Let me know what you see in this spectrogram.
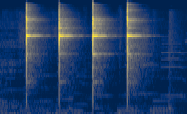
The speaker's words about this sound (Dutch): Ik tik tegen het flesje aan.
